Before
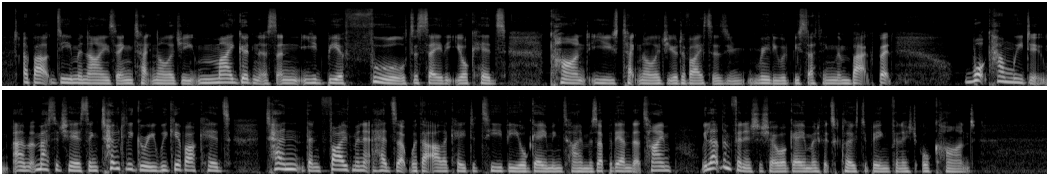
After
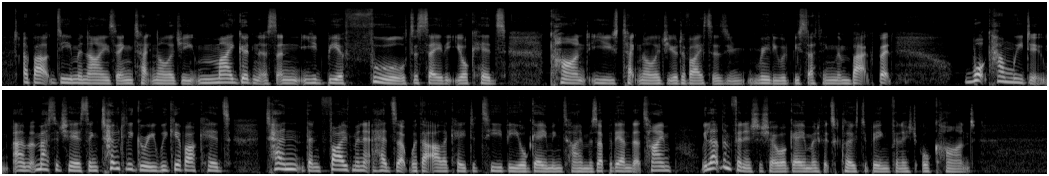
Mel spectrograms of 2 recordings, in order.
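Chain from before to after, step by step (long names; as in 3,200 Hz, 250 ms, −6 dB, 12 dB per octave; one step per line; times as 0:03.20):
low-shelf EQ 130 Hz −10.5 dB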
